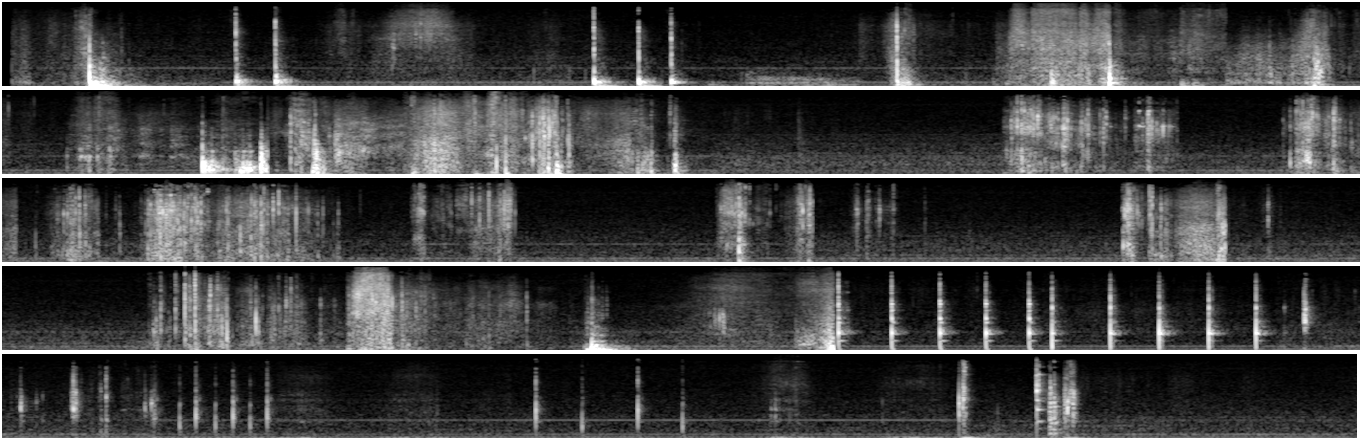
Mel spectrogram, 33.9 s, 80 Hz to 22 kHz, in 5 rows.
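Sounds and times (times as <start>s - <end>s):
faint steady hum: 0.1s - 33.9s
sharp knocks and clicks: 3.0s - 3.5s
cardboard and plastic rustling: 4.3s - 10.3s, 13.2s - 16.2s, 21.1s - 24.6s.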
